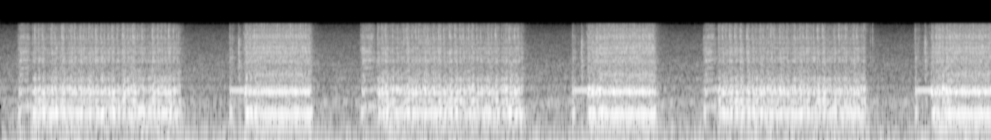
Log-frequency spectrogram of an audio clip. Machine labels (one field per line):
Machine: slide rail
